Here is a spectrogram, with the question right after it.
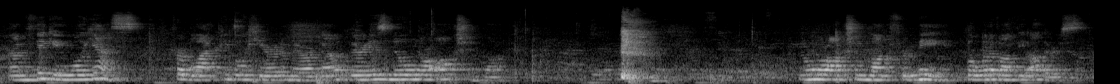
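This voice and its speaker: A woman's voice: mid-range voice, noisy background. A young woman giving a keynote talk from a stage, earnest and questioning, pressing her points with rising emphasis. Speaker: keynote speaker. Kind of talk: public lecture. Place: dark stage at a festival, indoors. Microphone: handheld mic on a stand. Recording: roomy hall from a far camera, audience.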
